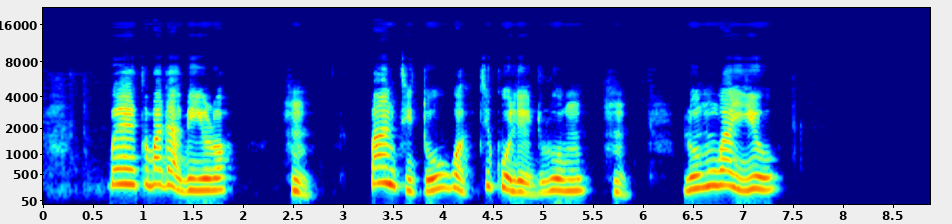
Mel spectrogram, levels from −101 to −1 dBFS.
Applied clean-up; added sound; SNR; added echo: none; none; none; none.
